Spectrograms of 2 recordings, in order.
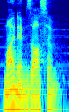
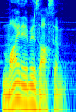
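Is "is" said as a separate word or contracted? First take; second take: contracted; separate. First: The word is is contracted and joined. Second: The word is is said separately.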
